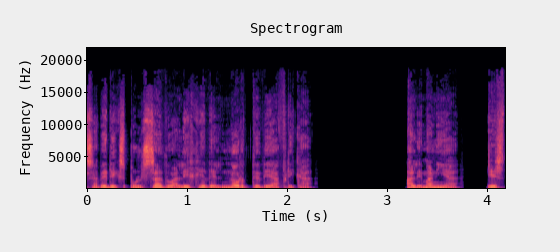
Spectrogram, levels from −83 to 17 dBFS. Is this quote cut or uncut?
uncut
